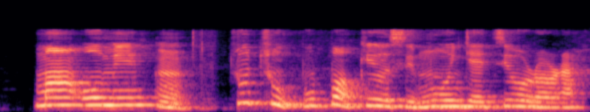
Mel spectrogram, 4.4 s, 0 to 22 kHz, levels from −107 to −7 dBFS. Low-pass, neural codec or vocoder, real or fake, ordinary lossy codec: 7.2 kHz; none; real; none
